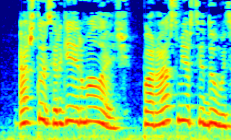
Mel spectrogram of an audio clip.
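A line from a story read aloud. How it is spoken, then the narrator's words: Laughing question. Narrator (Russian): спросила я его, смеясь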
